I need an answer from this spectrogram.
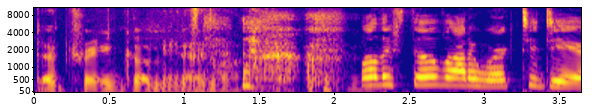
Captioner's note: chuckling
